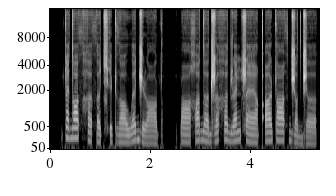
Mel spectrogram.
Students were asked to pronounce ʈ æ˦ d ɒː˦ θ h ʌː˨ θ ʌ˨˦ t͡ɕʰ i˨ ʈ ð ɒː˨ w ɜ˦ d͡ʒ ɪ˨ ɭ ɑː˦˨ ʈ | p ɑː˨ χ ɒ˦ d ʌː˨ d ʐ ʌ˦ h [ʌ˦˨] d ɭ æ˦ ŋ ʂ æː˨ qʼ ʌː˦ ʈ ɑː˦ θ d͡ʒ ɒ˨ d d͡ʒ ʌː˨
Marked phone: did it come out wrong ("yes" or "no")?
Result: no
